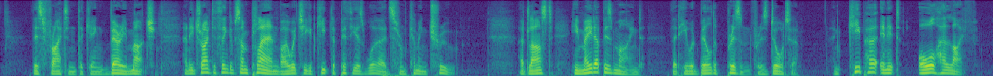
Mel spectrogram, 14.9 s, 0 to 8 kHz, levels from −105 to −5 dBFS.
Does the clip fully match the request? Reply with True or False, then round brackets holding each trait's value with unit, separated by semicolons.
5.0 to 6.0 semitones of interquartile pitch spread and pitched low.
True (5.3 semitones; 110 Hz)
